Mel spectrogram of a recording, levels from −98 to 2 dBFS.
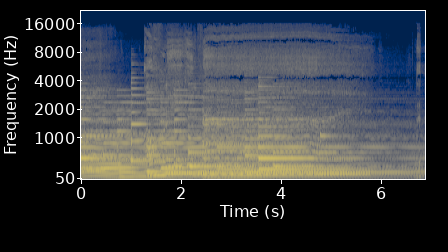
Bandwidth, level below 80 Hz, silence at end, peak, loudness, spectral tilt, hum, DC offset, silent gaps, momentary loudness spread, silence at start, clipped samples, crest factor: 15.5 kHz; -44 dBFS; 0 s; -4 dBFS; -20 LUFS; -7 dB/octave; none; under 0.1%; none; 15 LU; 0 s; under 0.1%; 16 dB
